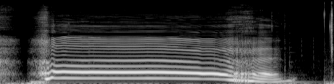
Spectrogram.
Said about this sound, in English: Yeah, I'm yawning because I'm so tired. It's been a long, long weekend.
